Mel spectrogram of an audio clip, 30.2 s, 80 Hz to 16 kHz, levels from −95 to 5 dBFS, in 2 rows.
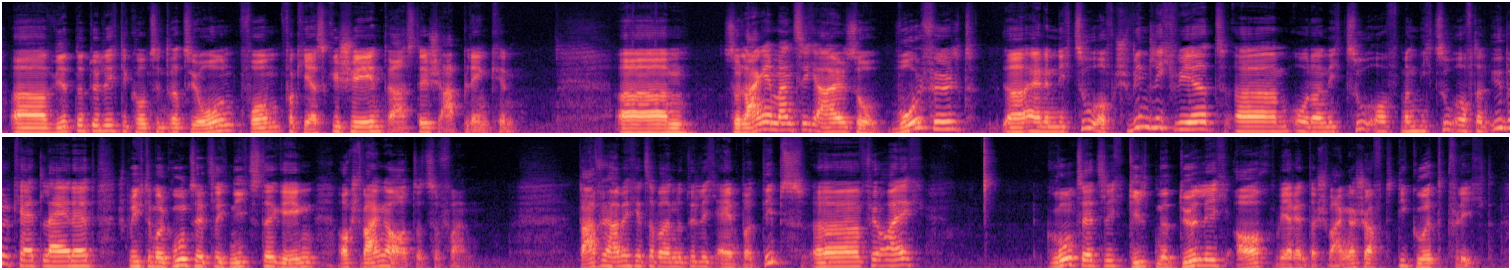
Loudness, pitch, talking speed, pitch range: -17 LUFS, 130 Hz, 125 wpm, 115-150 Hz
